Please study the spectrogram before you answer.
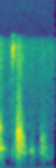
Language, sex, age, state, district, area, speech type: Bengali, male, 18-30, West Bengal, Kolkata, urban, conversation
